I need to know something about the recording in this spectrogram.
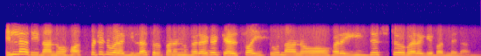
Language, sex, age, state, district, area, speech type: Kannada, female, 18-30, Karnataka, Gadag, rural, conversation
